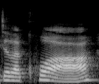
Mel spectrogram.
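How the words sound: The name is said with French pronunciation. This is how a French speaker would say the name. "like the French might"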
